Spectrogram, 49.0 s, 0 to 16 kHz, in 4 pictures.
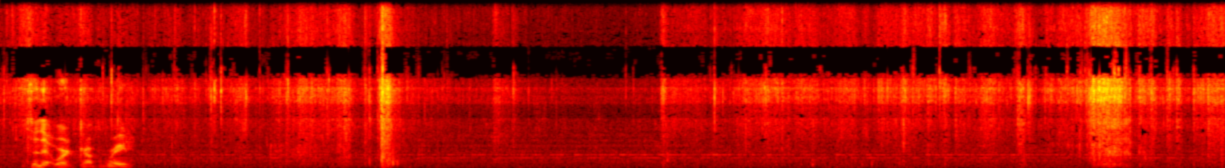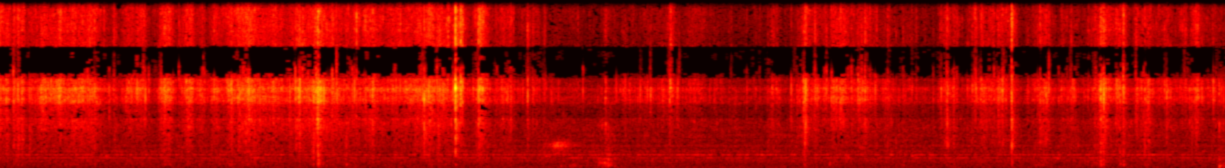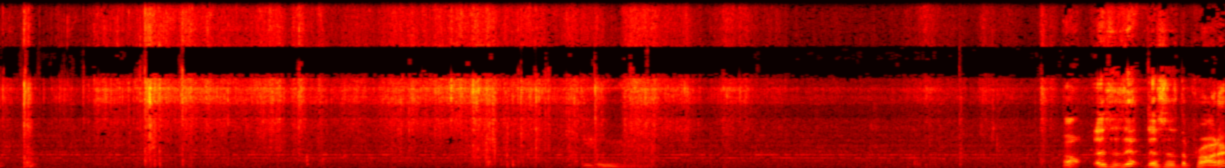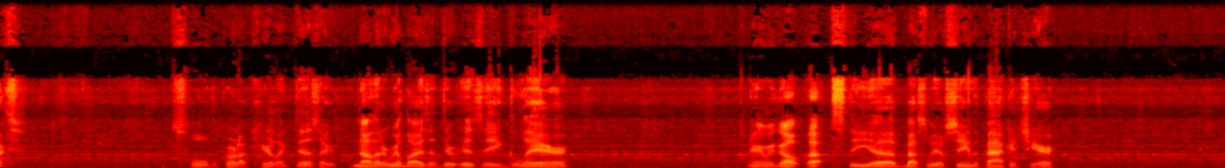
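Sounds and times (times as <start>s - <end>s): cardboard rustling and crinkling: 0.0s - 5.3s, 6.6s - 32.2s
sharp crackles: 0.0s - 5.3s, 6.6s - 32.2s.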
